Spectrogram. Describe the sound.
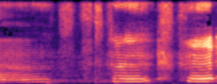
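Baby crying in the evening after a bath before bedtime, a few short, moderately loud wailing bursts separated by brief pauses.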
